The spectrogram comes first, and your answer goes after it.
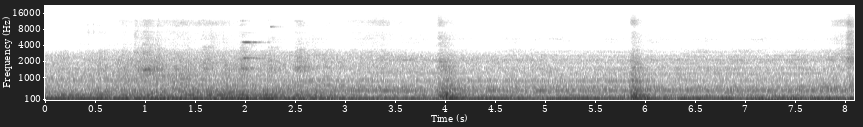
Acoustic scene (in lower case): elevator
